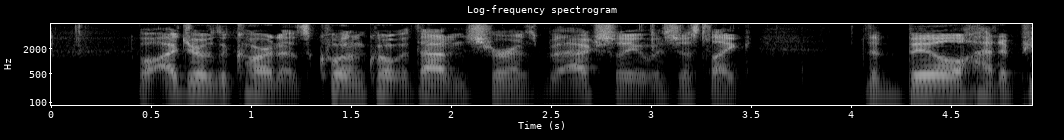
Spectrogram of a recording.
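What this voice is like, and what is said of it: Usual voice. Nothing is said of it.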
